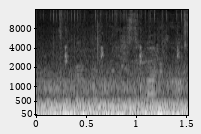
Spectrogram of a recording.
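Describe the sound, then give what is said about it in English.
An Amtrak passenger train rolls past, a steady, heavy low rumble that fills the whole moment without letting up, with faint murmured voices mixed in underneath. “Now, that's the Amtrak train.”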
